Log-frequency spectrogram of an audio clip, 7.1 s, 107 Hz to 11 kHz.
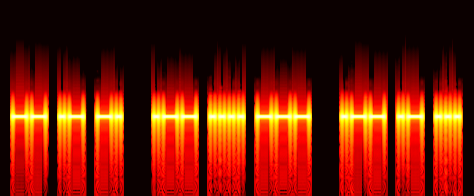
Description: Morse code, heard as a keyed tone, about 17 wpm, 700 Hz. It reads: MAN WHO WAS
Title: Sentences from Top 1000 Words - Review Part 2 - 17wpm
